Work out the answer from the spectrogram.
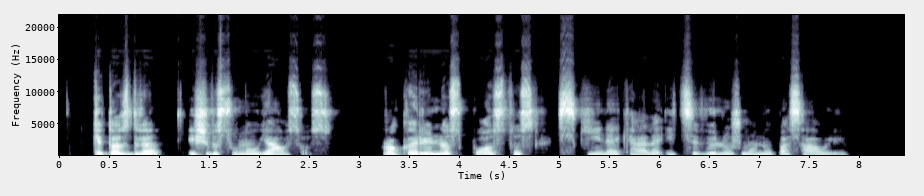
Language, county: Lithuanian, Kaunas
